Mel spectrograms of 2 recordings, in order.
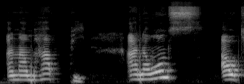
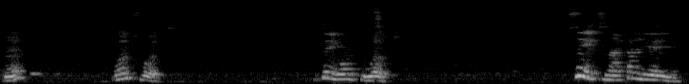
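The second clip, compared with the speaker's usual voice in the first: quiet coaxing; 5 semitones higher, 6 dB quieter than usual. Real, not acted. Asking crying child what's wrong.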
